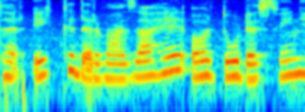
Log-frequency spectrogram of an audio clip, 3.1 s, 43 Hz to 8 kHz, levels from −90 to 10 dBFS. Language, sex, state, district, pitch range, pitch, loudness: Hindi, female, Gujarat, Valsad, 220-255 Hz, 230 Hz, -14 LUFS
